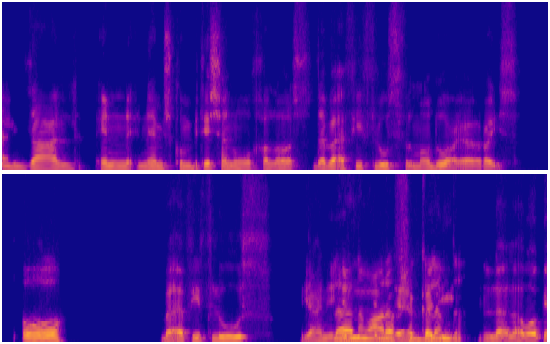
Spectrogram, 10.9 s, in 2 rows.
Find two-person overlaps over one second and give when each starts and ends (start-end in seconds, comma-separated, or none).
8.8-10.1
